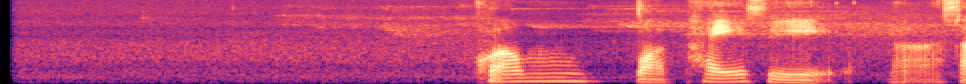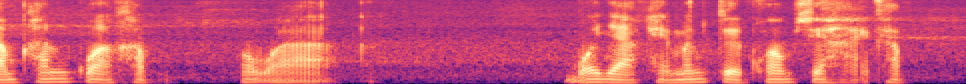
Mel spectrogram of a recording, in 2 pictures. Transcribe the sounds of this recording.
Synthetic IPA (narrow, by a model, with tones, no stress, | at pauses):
kʰwaː˧˥˨mpɔː˨˩t̪̚pʰa˧˥˨jsi˧˩ʔa̰ː˧˩sa˨˦mkʰa˧˥˨nkwaː˨˩kʰa˧pʰː | ɔ˧wa̰ː˧ | bɔ̰ː˧˦jaː˨˩k̚ha˨˩jma˧˥˨nkɤː˨˩t̪̚kʰwaː˧˥˨msi˨˩˦ɐɦaː˨˦jkʰa˧p̚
